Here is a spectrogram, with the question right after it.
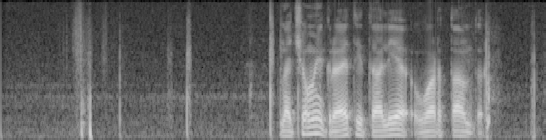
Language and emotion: Russian, neutral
